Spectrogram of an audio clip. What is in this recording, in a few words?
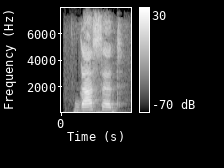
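"дасӧд", Komi, female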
